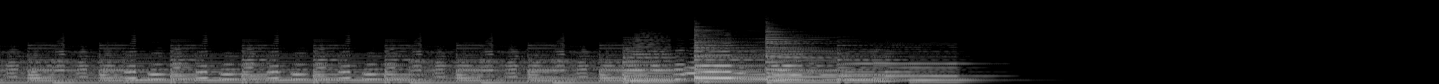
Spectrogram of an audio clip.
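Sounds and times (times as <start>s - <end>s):
french horn: 0.0s - 9.9s.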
